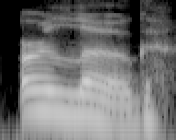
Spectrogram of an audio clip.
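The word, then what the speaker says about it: ørlög: The central term is erogue. Erlo, pronounced roughly erog.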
